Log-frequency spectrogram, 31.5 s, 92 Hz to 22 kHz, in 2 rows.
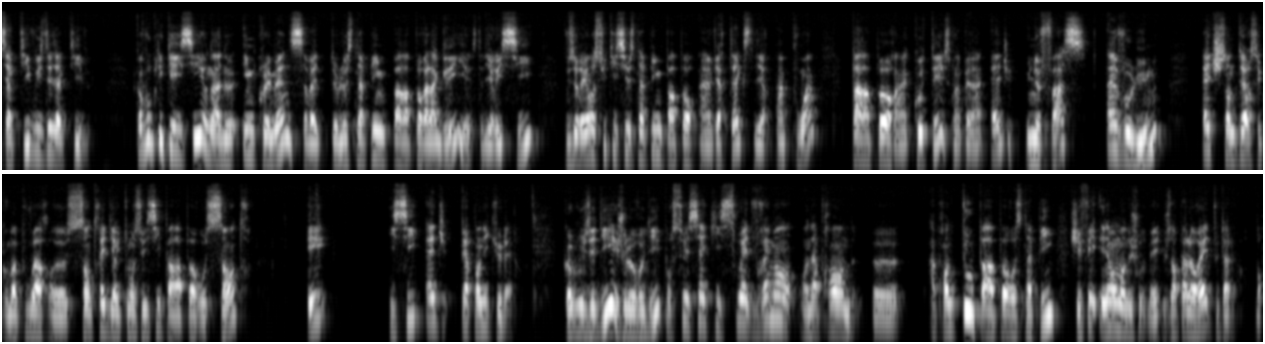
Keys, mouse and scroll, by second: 1.7-4.9 drag, 7.0-10.2 drag, 19.6-22.7 drag.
